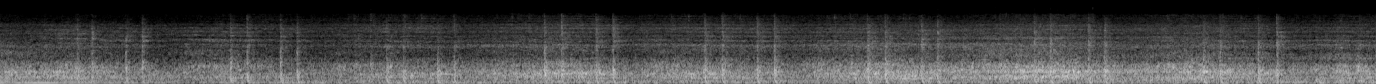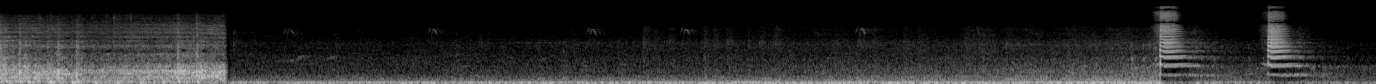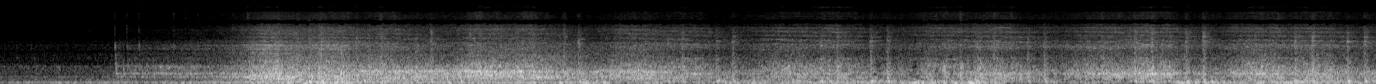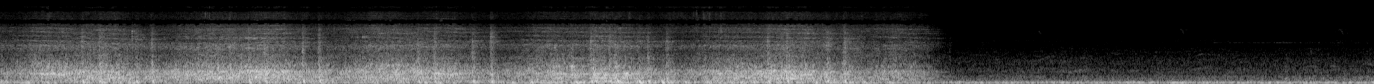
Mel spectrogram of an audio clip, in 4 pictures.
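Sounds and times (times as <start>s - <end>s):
train wheels rumbling on rails: 0.0s - 16.4s, 17.3s - 53.4s
locomotive horn blasts: 25.3s - 27.1s.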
